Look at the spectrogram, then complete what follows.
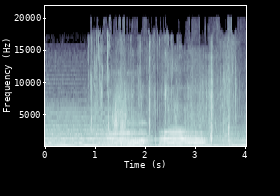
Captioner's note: screaming in pain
